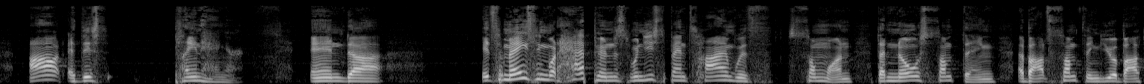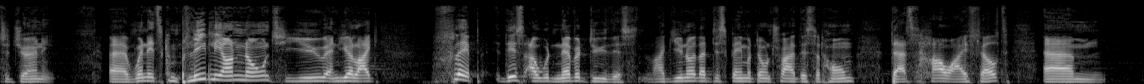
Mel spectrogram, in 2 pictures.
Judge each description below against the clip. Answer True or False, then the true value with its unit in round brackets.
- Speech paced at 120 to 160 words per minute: True (150 wpm)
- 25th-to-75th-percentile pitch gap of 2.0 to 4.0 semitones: False (4.8 semitones)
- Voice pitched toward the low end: False (150 Hz)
